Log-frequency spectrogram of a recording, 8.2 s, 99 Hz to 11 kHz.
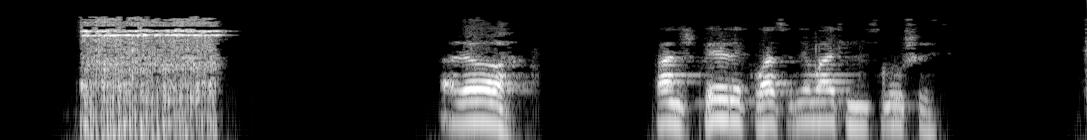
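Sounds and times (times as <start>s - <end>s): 
telephone bell ringing: 0.6s - 1.8s
speech: 3.3s - 4.0s, 4.9s - 7.1s.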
